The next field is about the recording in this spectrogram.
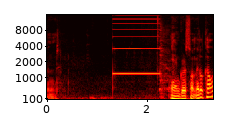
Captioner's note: buzzer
